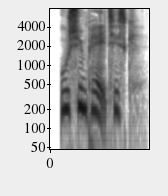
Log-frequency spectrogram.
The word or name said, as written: usympatisk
